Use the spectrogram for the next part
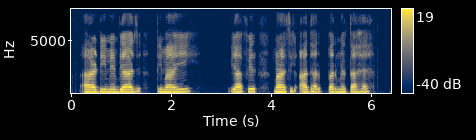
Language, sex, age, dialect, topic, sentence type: Hindi, female, 18-24, Garhwali, banking, statement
